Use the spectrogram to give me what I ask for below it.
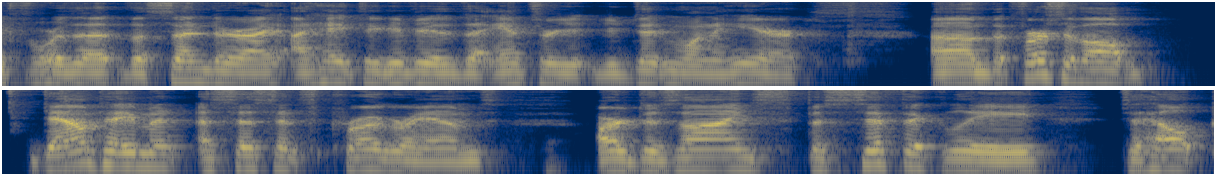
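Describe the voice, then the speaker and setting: A man's voice: mid-range voice, pushed and bright. A middle-aged male attorney hosting an informal webinar, speaking hesitantly with many fillers and restarts.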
